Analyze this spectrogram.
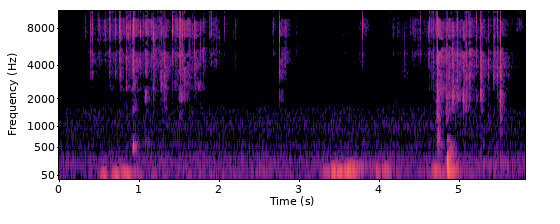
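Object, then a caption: Bar of soap scored with a blade. A small craft knife blade scores and scratches a grid into a solid rectangular bar of dry pink and white striped soap held in the fingers of one hand with long pastel nails. Quiet bursts of bright, dry scratching and crackling alternate with soft low thuds, and a sharp click stands out near the end. Small cubes of soap chip off.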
